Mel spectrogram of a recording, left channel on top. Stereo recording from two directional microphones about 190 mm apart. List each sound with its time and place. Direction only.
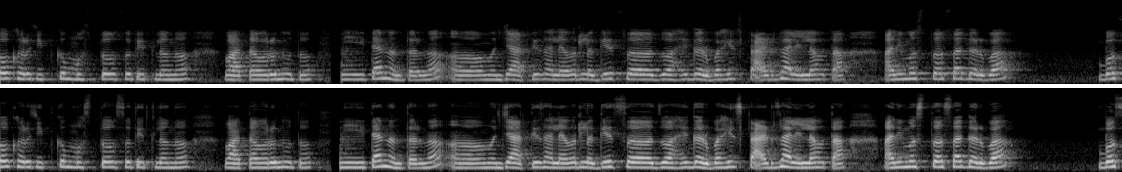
0.0 s a woman's voice: 30° right (ahead or behind)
